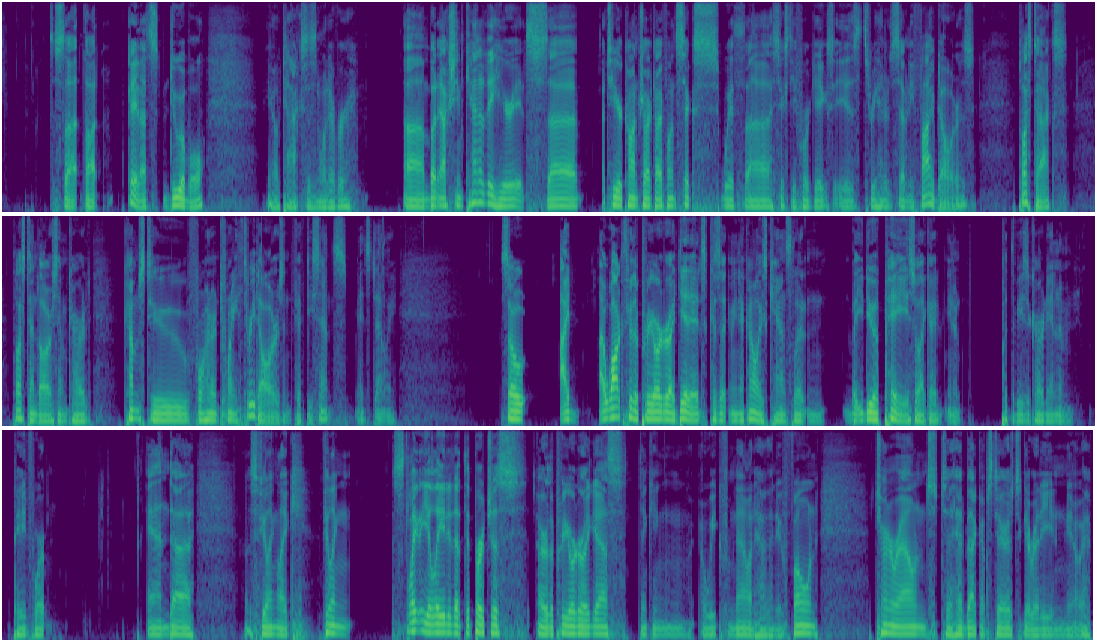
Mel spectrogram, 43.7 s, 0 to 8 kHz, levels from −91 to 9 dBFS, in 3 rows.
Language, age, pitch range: English, 40-59, 85-105 Hz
